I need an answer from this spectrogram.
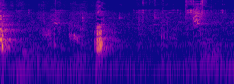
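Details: Dalmatian and pointer puppies fighting in play, giving two short, sharp yelping barks about a second apart, then a fainter high squeak near the end, over quiet background.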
